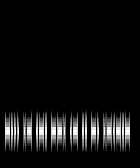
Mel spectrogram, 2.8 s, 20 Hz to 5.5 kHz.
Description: Morse code, heard as a keyed tone, about 38 wpm, 600 Hz. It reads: BARGAIN.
